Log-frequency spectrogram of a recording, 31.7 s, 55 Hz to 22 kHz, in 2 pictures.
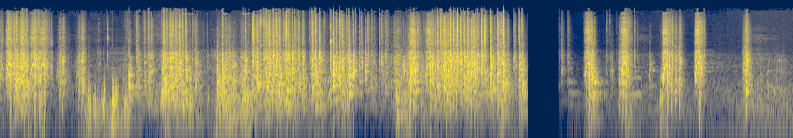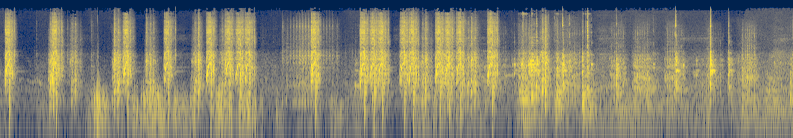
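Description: Airsoft electric rifle (a heavily modded KWA M4 AEG) firing many sharp shots, some single and some in fast strings. The sound drops out completely for about a second around eleven seconds in.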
